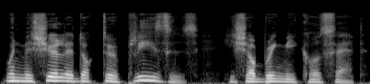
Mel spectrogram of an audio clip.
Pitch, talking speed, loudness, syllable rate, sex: 130 Hz, 160 wpm, -17 LUFS, 4.3 syllables/s, male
